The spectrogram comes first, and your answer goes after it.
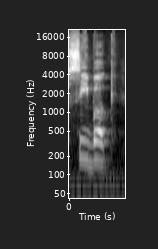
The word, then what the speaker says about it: CBK: Basically, it's written as CBK, pronounced C book, and it's based on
